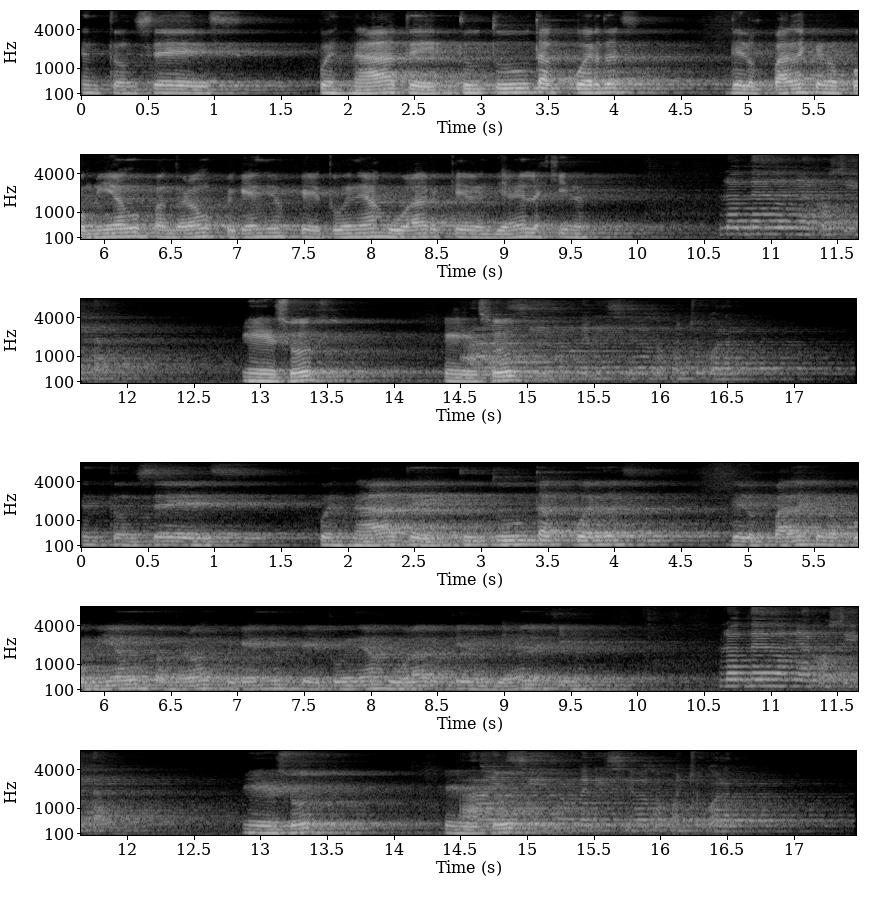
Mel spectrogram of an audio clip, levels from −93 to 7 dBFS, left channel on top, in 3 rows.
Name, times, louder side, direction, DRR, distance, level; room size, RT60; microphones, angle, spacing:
voice 1, 0.0-1.2 1.8-4.1 4.8-9.7 12.9-13.5 14.4-15.0, left 4 dB, 50° left, 8 dB, 0.3 m, -26 dB
voice 2, 10.6-11.9 14.2-16.5, right 1 dB, 35° right, -1 dB, 0.9 m, -38 dB
9.2 x 3.9 x 6.2 m, 2.8 s
head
